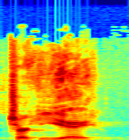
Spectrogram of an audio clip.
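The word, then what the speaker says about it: Türkiye: Most Americans call it Turkey, but apparently it's Turkey-ye. When we flew Turkish Airlines, I learned that, and I thought it was funny for some reason, Turkey-ye. I guess if my country was Turkey, I would pronounce it differently too, but Colossae was in Turkey, Turkey-ye, and was not a major city.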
